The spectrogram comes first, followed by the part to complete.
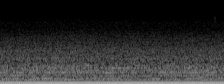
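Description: A steady low hum with a faint hiss behind it: the room's background noise in a pause between spoken phrases.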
